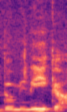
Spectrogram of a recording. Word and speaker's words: Dominica: part of the Caribbean and this is the dominica Oh finally I got the pronunciation right I always mess up with the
